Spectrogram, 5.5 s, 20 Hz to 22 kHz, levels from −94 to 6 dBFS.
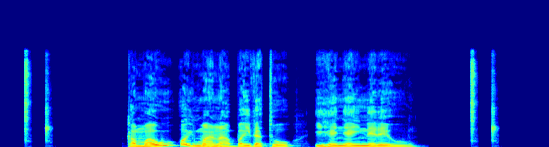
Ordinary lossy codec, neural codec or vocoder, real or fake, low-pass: none; vocoder, 48 kHz, 128 mel bands, Vocos; fake; 14.4 kHz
